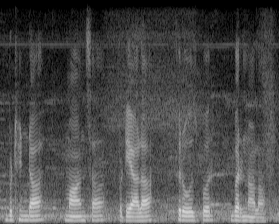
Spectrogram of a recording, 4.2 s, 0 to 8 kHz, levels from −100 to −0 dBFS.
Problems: background sounds at intervals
